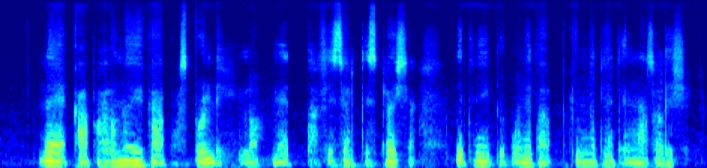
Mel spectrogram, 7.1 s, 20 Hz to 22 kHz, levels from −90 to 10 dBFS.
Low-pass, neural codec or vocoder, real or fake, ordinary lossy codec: none; codec, 44.1 kHz, 2.6 kbps, DAC; fake; none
